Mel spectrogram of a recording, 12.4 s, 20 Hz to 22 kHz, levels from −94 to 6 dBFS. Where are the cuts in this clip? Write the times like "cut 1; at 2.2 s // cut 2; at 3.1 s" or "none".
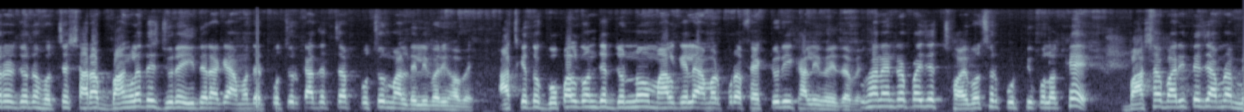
cut 1; at 8.7 s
